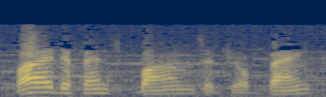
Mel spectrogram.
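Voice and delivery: ordinary talk, nothing marked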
